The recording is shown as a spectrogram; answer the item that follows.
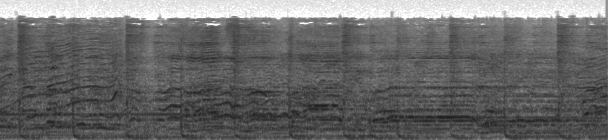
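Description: Live solo vocal sung into a handheld microphone over pop backing music with a steady drum beat. The voice moves through quick runs and holds one note for about a second around four seconds in.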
